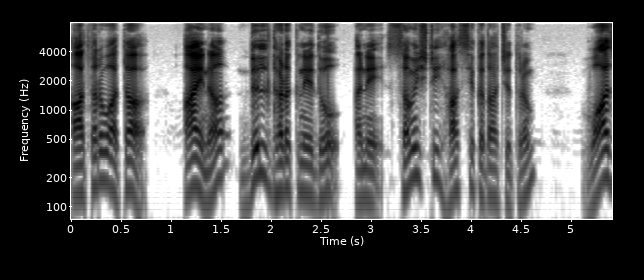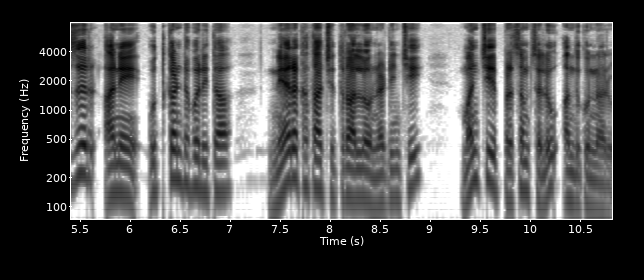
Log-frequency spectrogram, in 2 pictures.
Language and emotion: Telugu, neutral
